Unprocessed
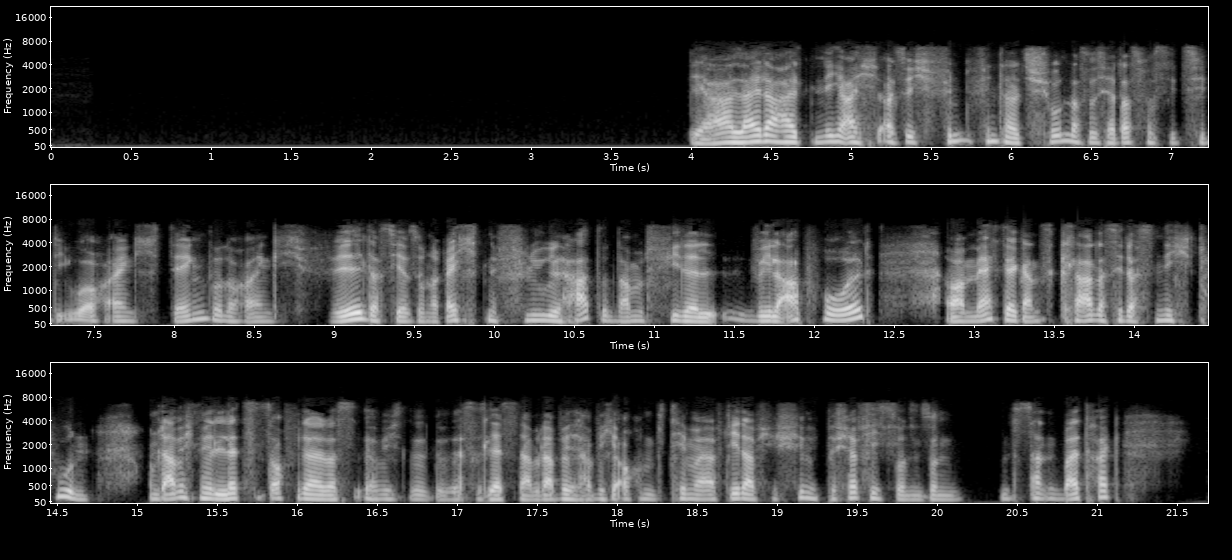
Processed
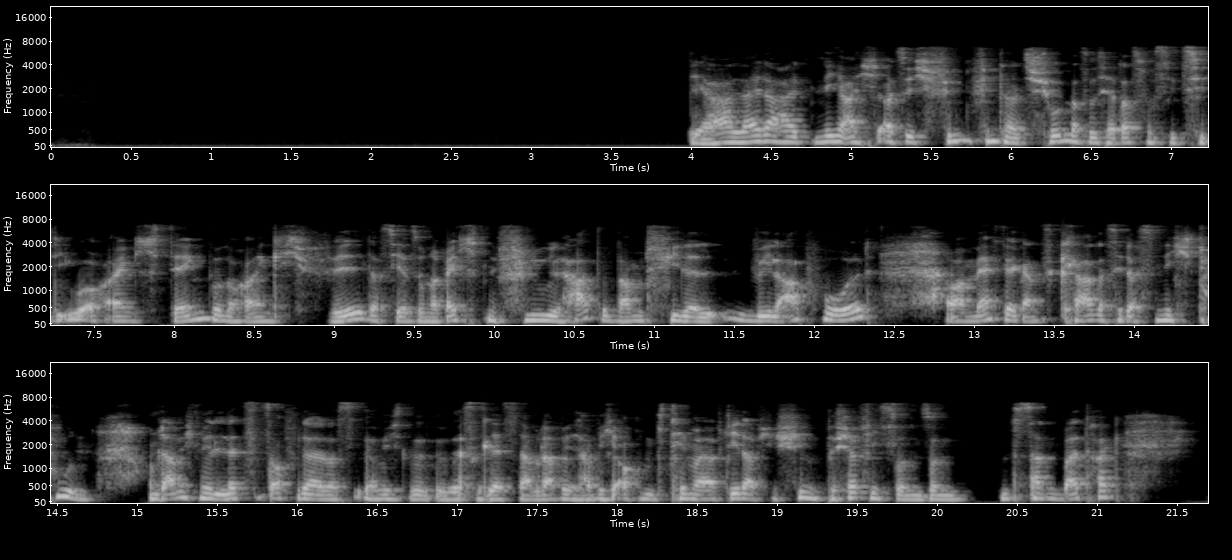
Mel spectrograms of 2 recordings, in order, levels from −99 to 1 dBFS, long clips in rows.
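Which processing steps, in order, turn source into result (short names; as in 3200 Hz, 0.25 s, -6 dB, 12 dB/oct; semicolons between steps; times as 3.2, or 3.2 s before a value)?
spectral contrast raised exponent 1.5; compressor 6:1, threshold -27 dBFS, peak gain reduction 16.5 dB; non-linear reverb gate 0.11 s falling, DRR 8.5 dB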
